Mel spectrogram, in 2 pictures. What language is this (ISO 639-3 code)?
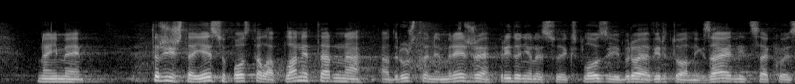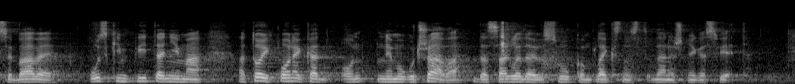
hrv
